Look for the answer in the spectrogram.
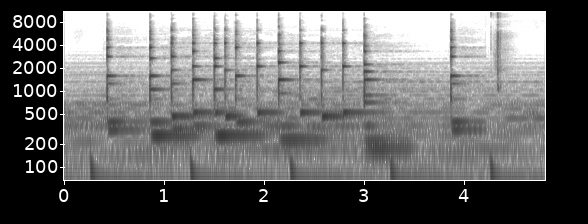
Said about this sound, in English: I heard my phone ring. Instinctively, I turned my recorder on.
